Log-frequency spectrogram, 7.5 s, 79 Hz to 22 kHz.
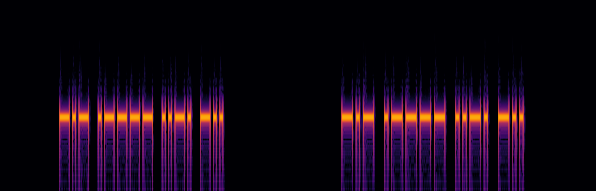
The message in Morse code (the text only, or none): K1FD K1FD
